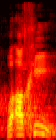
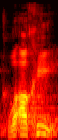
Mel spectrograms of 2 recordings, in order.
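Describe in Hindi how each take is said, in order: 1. व्यंजन एक खरखरी, घर्षण वाली kh ध्वनि है। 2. व्यंजन एक खरखरी, घर्षण वाली kh ध्वनि है।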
